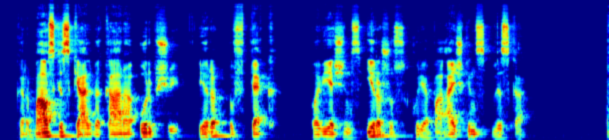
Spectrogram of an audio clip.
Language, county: Lithuanian, Vilnius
